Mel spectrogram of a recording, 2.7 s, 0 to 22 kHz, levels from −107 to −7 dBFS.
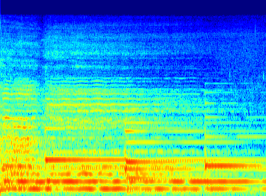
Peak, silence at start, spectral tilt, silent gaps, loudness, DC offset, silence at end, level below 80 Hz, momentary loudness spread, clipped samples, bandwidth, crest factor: -12 dBFS; 0 s; -8 dB/octave; none; -26 LUFS; under 0.1%; 0 s; -58 dBFS; 4 LU; under 0.1%; 11 kHz; 14 dB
